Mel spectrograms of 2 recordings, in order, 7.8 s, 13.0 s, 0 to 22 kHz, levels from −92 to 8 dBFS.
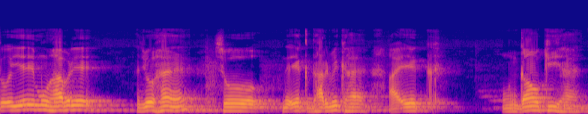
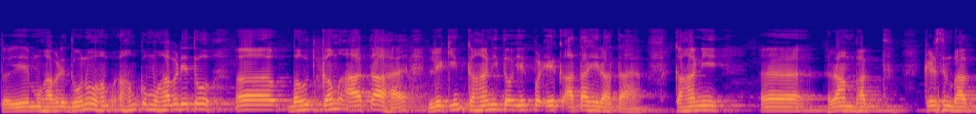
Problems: none marked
